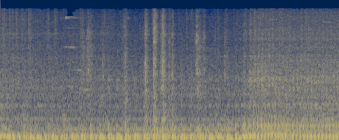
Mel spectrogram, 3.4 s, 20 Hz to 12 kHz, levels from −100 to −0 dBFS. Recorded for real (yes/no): yes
